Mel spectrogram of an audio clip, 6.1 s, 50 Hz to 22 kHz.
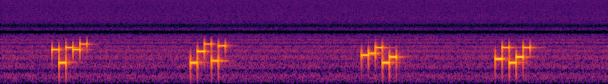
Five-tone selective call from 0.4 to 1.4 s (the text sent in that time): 81988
